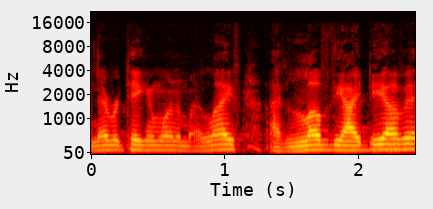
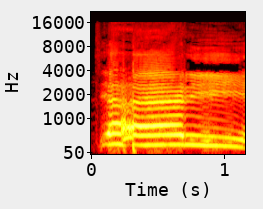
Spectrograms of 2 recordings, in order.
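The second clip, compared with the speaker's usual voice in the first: put-on excited child shout; 11 semitones higher, 18 dB louder than usual. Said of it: "I've got this major".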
